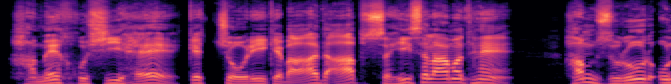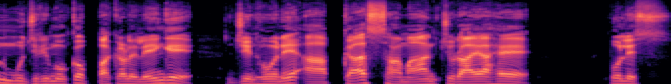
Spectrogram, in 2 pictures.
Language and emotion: Urdu, happy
